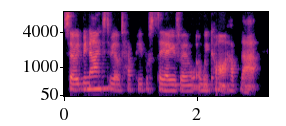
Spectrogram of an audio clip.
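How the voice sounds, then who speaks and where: A woman talks very fast with a fairly low pitch. Her tone is dark and mellow, with vocal fry. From Belgium. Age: 20s. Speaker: stepmum sharing her story. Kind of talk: podcast interview.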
